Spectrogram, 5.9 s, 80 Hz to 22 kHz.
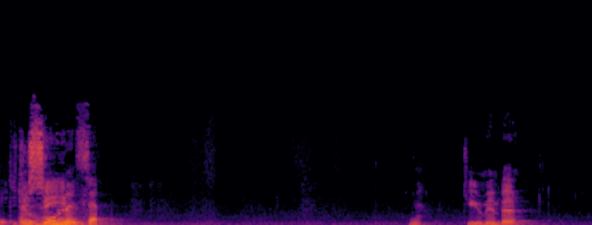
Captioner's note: pauses for 3 seconds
